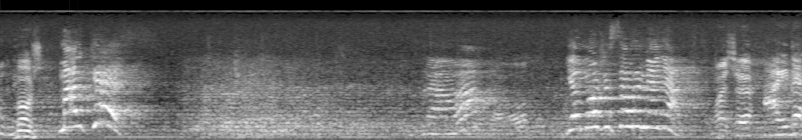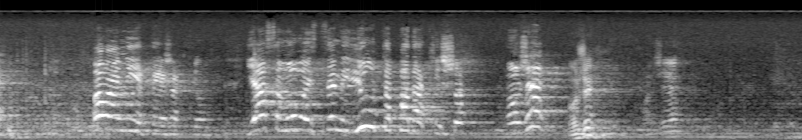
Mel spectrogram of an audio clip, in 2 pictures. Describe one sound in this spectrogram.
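A man talks with animation on a stage.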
